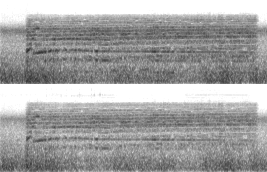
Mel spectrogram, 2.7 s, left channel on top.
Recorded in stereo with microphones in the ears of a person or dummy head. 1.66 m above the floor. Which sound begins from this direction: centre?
A scream, at 0.2 s.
